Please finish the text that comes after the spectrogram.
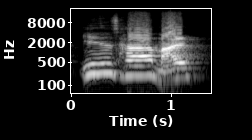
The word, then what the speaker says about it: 인사말: 리뷰를 보시면 리 누른 인사말 5.50 1 3 많이 아니죠 인사말이 표준 발음 입니다 인사말 다시 말하면 마지막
